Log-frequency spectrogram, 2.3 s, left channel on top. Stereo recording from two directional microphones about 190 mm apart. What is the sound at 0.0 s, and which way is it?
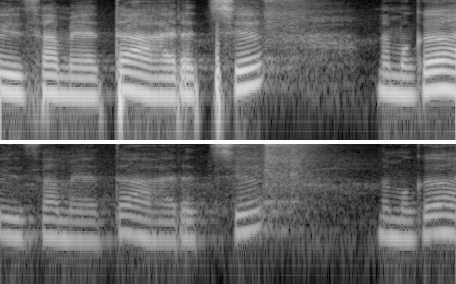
A woman's voice, 50° left (ahead or behind).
